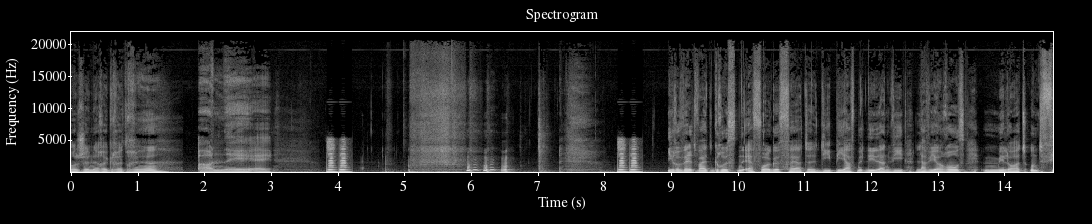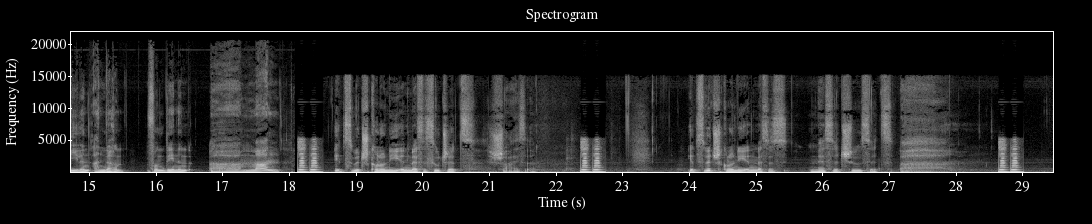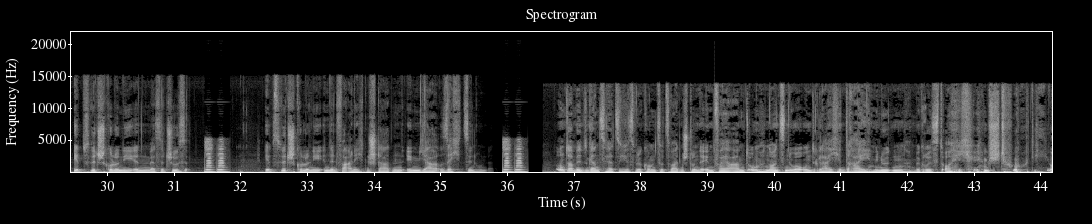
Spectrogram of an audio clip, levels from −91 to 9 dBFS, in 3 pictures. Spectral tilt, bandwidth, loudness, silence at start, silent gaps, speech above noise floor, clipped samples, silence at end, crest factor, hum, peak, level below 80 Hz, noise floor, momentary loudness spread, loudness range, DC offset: -5 dB/octave; over 20 kHz; -17 LUFS; 0 s; 18.08-18.13 s, 35.86-35.93 s, 36.31-36.53 s; 35 dB; under 0.1%; 0 s; 18 dB; none; 0 dBFS; -32 dBFS; -51 dBFS; 13 LU; 7 LU; under 0.1%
